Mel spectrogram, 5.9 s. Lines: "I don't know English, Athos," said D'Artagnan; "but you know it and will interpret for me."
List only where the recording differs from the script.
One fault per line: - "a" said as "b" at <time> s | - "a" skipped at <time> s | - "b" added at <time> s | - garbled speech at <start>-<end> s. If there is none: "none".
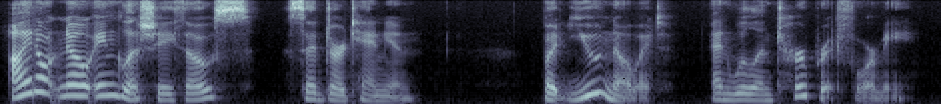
none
